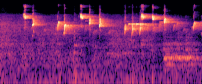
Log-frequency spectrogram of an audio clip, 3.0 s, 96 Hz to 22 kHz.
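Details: Young European goldfinch just out of the nest, 18 June 2020, calling with quick, high, thin twittering notes in short bursts of three or four per second, with a faint lower hum behind.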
